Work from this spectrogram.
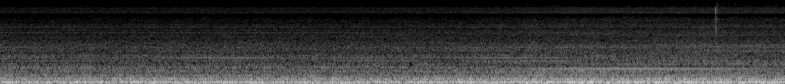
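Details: Residential gas furnace after gas control valve replacement for no-heat call: deep, even burner rumble with steady flame, a soft steady tone rising as the blower energizes; normal operation.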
